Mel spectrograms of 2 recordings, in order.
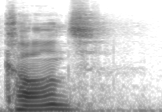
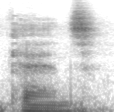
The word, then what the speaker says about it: cairns: I've heard them pronounced carns. I pronounce them cairns. Take your pick.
